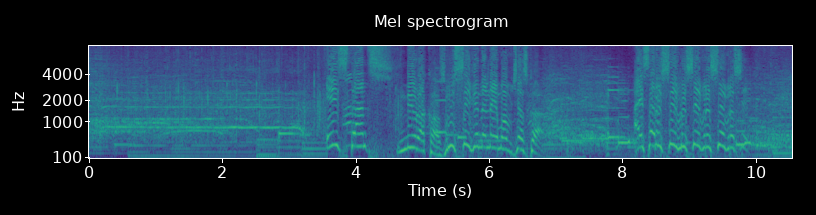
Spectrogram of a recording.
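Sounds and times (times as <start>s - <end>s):
audience clapping: 0.0s - 6.7s
speech: 3.6s - 7.3s, 8.2s - 10.4s.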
